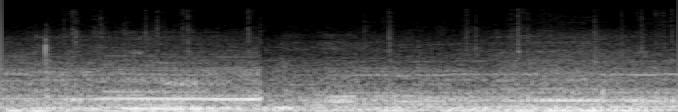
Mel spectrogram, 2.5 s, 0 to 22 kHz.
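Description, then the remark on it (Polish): A 510-horsepower, naturally aspirated, high-revving sports car engine roars steadily at high revs while lapping a race track, with pitch rising and shifting as it accelerates, a loud, continuous drone with no voices. “510 koni z wolnossącego silnika wysokoobrotowego, który naprawdę kocha wysokie obroty i on najlepiej czuje się na torze.”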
